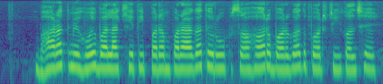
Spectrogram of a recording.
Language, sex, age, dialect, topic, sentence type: Maithili, female, 18-24, Bajjika, agriculture, statement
